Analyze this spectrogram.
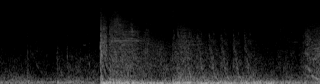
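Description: Laser weapons on a heavy mech fire in bursts.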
